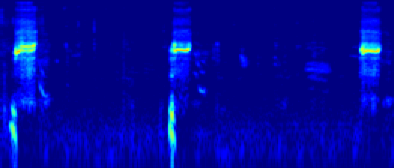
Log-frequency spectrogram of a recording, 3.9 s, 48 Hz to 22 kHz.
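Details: Grey francolin (dasi teetar) calling three times, about 1.8 seconds apart, in sharp, loud, high rasping bursts, each starting with a brief low note, with no other sounds.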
